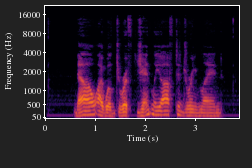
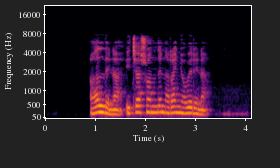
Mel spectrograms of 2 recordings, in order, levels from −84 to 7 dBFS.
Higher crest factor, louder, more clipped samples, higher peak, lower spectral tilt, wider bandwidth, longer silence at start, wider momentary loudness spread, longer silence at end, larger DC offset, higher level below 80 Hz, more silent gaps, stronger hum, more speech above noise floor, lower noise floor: about the same, 18 dB vs 16 dB; second, -24 LUFS vs -17 LUFS; neither; second, -8 dBFS vs -2 dBFS; first, -7.5 dB/octave vs -5 dB/octave; first, 16 kHz vs 7.8 kHz; second, 0.6 s vs 0.9 s; about the same, 10 LU vs 9 LU; second, 0.35 s vs 0.85 s; neither; second, -64 dBFS vs -58 dBFS; neither; neither; second, 34 dB vs 64 dB; second, -58 dBFS vs -80 dBFS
